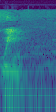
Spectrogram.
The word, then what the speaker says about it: whim: এভাবে আরো কিছু ওয়ার্ড আছে, যেমন উইম আছে, উইম, WHIM, উইম।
